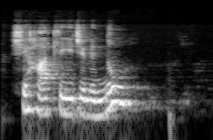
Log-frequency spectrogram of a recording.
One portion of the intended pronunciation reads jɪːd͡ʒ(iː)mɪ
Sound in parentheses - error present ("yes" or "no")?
yes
